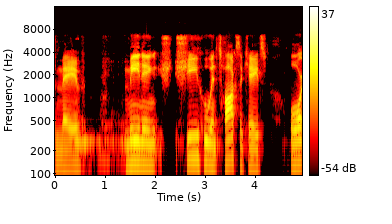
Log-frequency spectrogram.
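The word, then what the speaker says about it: Medb: Primary meaning mave derives from the old Irish meb db pronounced roughly as mave meaning she who intoxicates or intoxicating one.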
